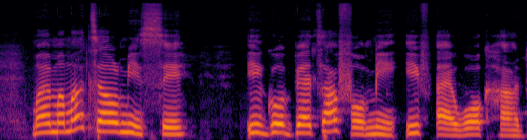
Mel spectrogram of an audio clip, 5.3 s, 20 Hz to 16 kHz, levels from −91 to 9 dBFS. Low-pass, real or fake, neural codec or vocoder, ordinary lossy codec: 14.4 kHz; real; none; none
